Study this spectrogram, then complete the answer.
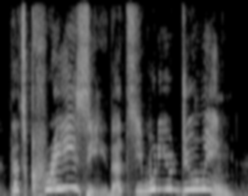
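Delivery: high, squeaky disbelief; incredulous outburst. Acted. Comic ranting about neglected teeth, high-pitched disbelief. Mock outrage at bad teeth.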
